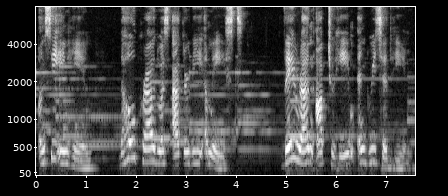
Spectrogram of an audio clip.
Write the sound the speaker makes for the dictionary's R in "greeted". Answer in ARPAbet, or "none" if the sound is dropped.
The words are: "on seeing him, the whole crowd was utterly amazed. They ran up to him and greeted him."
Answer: R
